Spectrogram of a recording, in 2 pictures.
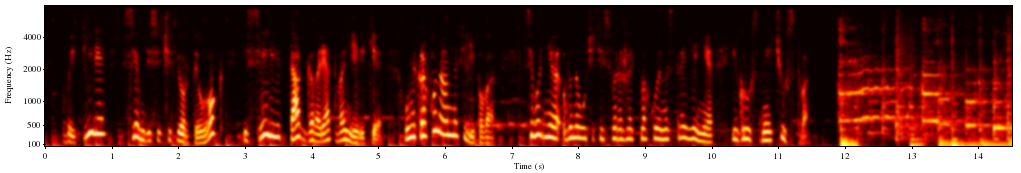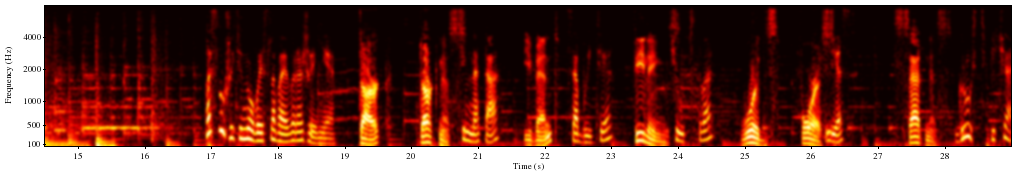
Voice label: russian english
